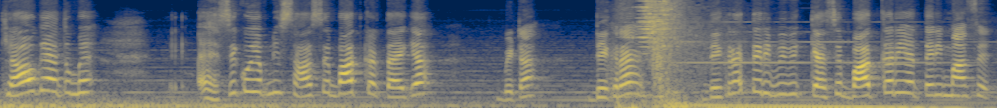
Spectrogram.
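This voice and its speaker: Actress as hurt mother-in-law, very high pleading voice, soft music under. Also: expressive, fairly quick. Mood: complaining. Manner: pleading, complaining. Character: wounded, complaining mother-in-law.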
